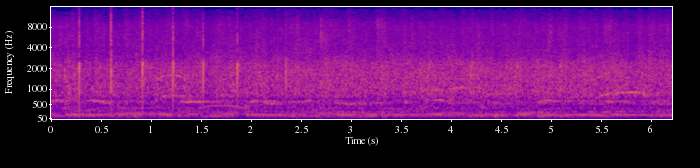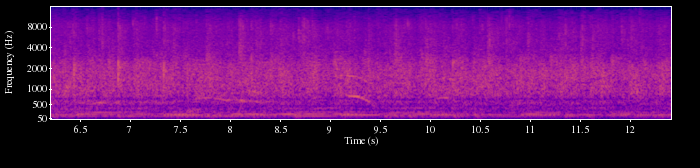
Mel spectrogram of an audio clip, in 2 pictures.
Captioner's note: applause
